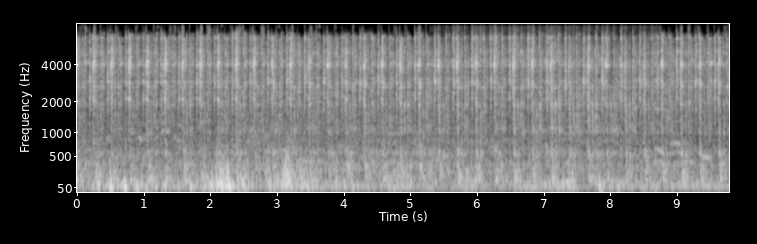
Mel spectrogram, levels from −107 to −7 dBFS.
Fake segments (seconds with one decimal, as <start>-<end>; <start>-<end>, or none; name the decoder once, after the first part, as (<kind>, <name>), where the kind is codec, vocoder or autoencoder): 5.3-8.7 (vocoder, WaveNeXt)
